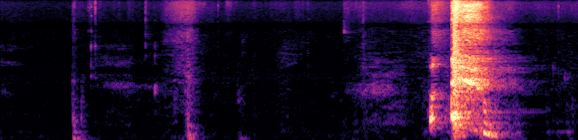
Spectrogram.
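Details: An adult who had been coughing a lot during a live trading session makes a couple of soft throat noises, then a single harsh cough, in a quiet room.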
